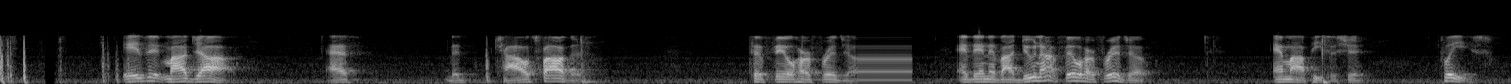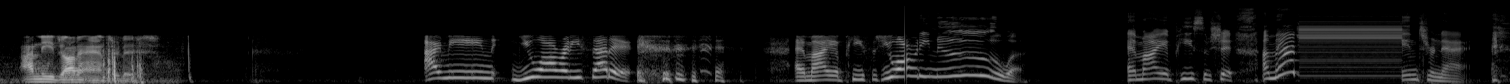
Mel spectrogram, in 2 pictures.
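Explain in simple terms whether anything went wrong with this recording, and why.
Two things went wrong.

The first is an input switched to a poorer device. From the start until 24.18 s, the sound is dull and boxy. Nothing above about 3.7 kHz comes through, so the sharp, bright detail is missing. The sound also has a slightly different loudness and its own faint background noise. At 24.18 s there is a tiny gap, and then the sound opens up and gets clearer. The likely cause is that the system was recording through a weaker microphone or a headset's call mode, then switched back to a better one.

The second is a system hang loop, which happens twice. From 8.58 to 9.12 s, and again from 28.11 to 29.13 s, the sound turns into a steady buzz. The computer froze, and the sound hardware kept replaying the same 10 ms scrap of audio, 100 times per second. Repeating such a short scrap that fast is what makes the buzz. 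The real audio from those moments is lost: about half a second the first time and about a second the second time.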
